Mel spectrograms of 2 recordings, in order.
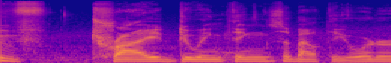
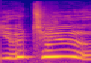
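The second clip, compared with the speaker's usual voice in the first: very high, loud, cracking voice; 18 dB louder than usual. Voicing a young guard answering a farewell: voice cracking. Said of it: "Voice cracking".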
